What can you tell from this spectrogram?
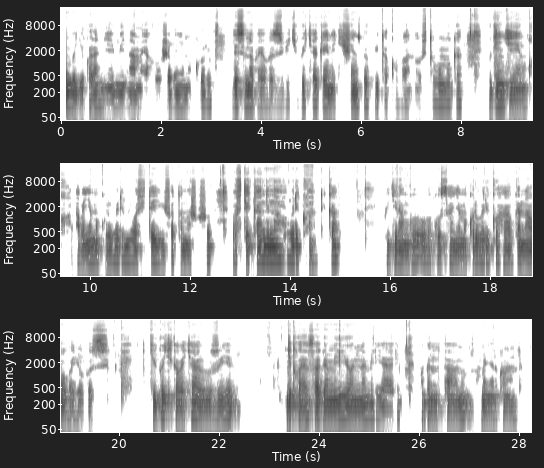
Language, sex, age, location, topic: Kinyarwanda, male, 18-24, Kigali, health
